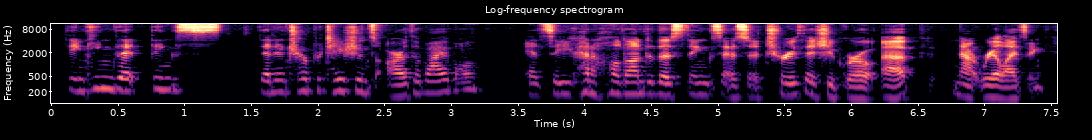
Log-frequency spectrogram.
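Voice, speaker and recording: A woman's voice: mid-range voice, fairly bright tone. A middle-aged woman giving a casual, conversational product review, repeating key phrases for emphasis.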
